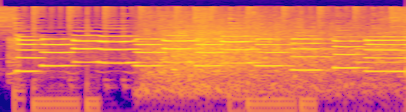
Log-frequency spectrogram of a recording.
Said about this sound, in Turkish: Sizi havalı kornamla selamlıyorum. Bak bak.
